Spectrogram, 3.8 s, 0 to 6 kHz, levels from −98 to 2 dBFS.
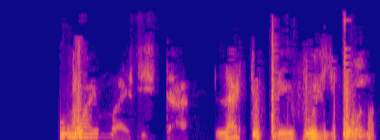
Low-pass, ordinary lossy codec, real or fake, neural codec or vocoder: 5.4 kHz; MP3, 24 kbps; real; none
